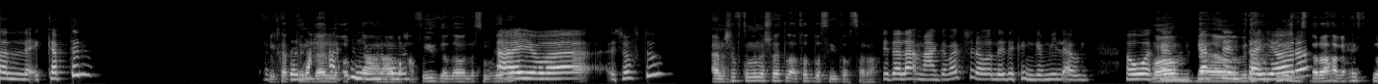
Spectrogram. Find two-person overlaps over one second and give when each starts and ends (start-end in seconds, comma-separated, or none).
2.9-4.2, 11.5-13.2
